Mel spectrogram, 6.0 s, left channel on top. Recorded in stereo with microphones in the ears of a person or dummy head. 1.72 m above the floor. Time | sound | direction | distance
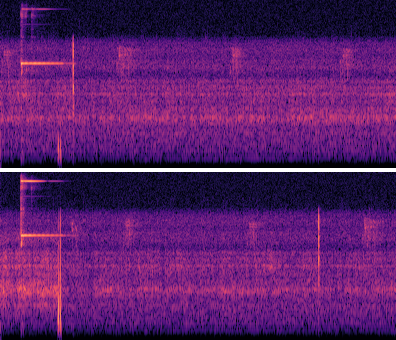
0.3 | a bicycle bell | 45° right (ahead or behind) | 2.5 m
